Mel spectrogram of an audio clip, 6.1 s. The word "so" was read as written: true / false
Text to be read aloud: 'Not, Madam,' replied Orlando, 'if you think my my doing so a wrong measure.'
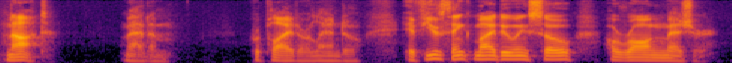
true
